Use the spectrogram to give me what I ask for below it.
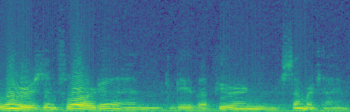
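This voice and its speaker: Speaking in a mid-range pitch, a man's voice carries audible room echo along with noticeable background noise. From US Midwest (Indiana). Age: 80s+. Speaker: retiree interviewee. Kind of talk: oral history interview. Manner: halting.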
